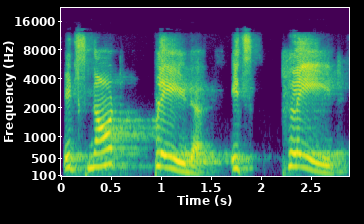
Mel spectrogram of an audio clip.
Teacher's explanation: You start the word with the plosive pa and just bring a soft la sound there. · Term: L sound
